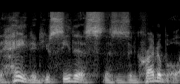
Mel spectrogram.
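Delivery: ordinary delivery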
